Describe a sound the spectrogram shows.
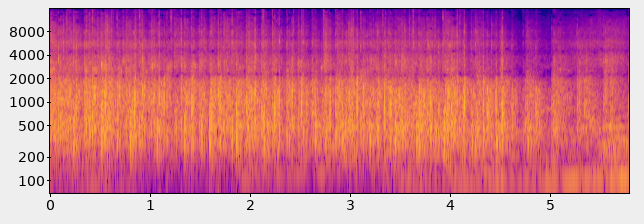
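A small audience applauds loudly.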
